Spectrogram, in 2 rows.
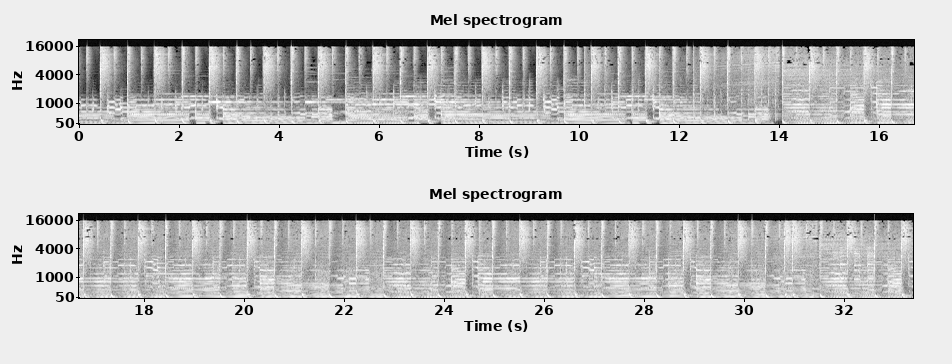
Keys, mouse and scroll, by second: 0.1 click, 1.3 click, 2.8-7.8 typing, 8.6 Return, 11.6-13.4 typing, 17.6 click, 20.3 click, 26.3 click, 29.0 click, 29.7 click, 31.6 click, 33.1 click.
